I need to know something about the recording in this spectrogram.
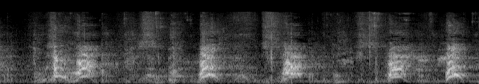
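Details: Giant Schnauzer named Luther barking during Schutzhund stick-hit training on 25 April 2009, as he is being accustomed to stick hits; sharp barks come in pairs and singles roughly every second, with sharp cracks between.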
